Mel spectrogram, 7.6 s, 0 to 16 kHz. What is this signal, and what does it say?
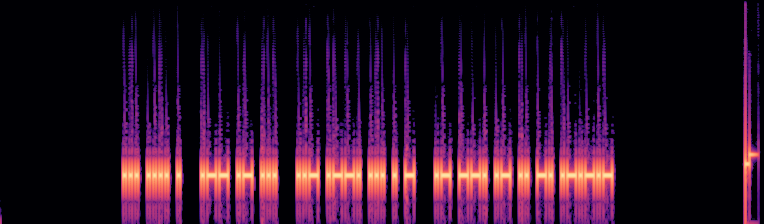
Morse code, heard as a keyed tone, about 40 wpm, 700 Hz. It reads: SHE WAS UPSET AGAIN.
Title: Sentences from Top 1000 Words - Review Part 5 - 40wpm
